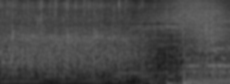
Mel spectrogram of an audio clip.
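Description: Background music with held low notes over a room of people clapping; near the end the music turns into a louder, fuller passage.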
